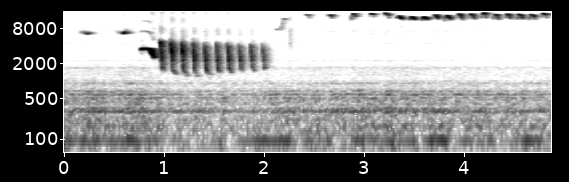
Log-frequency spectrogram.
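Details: Song of a common nightingale: a brief high whistle and a chip, then a rapid rattling trill of about ten identical pulses, followed by a very thin, high, sustained pulsing note, over a constant low hum.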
